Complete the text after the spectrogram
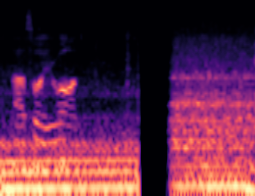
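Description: A car engine hums while driving.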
